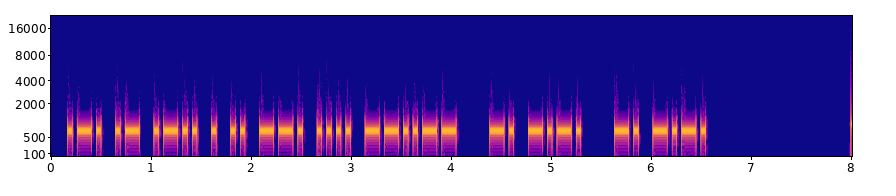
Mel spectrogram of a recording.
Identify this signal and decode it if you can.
Morse code, heard as a keyed tone, about 25 wpm, 700 Hz. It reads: RALEIGH, NC NC
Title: K1USN SST QSO Practice 25wpm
